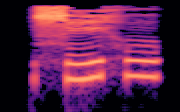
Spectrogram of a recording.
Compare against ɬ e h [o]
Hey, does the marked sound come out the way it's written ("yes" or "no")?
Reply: yes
